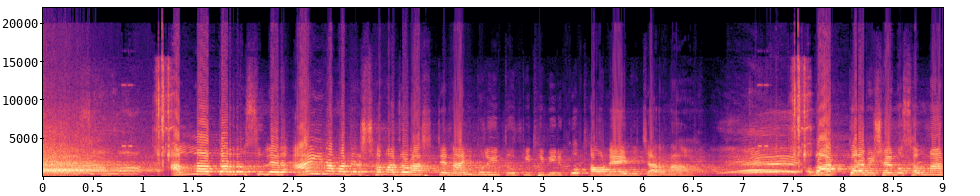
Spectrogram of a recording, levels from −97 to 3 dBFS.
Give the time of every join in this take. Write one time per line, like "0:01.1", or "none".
0:01.1
0:07.6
